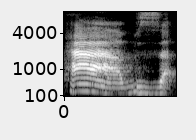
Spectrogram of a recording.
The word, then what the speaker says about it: halves: Half or halves. All right, with an L, even though the L is silent.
